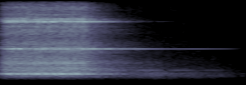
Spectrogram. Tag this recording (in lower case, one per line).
doorbell
door
alarm
home sounds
